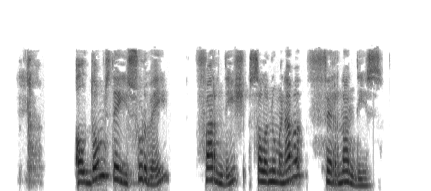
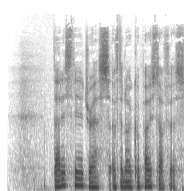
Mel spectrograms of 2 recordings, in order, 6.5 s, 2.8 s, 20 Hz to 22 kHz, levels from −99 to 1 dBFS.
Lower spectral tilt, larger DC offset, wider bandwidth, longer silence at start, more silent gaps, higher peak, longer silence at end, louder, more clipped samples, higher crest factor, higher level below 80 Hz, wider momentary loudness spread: about the same, -5 dB/octave vs -5 dB/octave; neither; second, 8 kHz vs 13.5 kHz; about the same, 0.4 s vs 0.3 s; first, 0.67-1.11 s, 2.60-2.92 s vs none; first, -2 dBFS vs -12 dBFS; first, 0.8 s vs 0 s; first, -17 LUFS vs -30 LUFS; neither; about the same, 16 dB vs 18 dB; second, -60 dBFS vs -54 dBFS; first, 17 LU vs 3 LU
